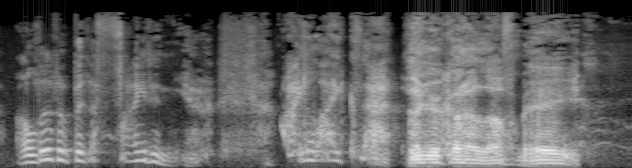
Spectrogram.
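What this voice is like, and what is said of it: Joker character voice impression. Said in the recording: “I'm going to wheel out a Joker. I'm going to try and do it”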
